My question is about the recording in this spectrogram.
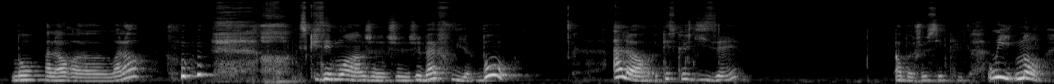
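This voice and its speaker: A chatty, playful woman with a mellow, warm voice talks casually to her viewers, full of fillers and self-corrections. Her pitch sits in an ordinary middle range. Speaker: vlogger presenting an oracle deck. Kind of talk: casual chat.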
